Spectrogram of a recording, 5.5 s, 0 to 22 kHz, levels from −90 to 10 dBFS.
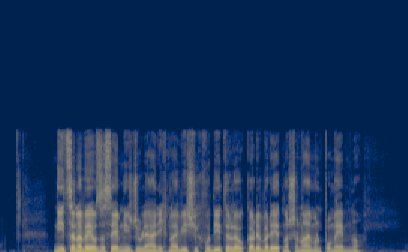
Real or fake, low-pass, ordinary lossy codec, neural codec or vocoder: real; none; none; none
